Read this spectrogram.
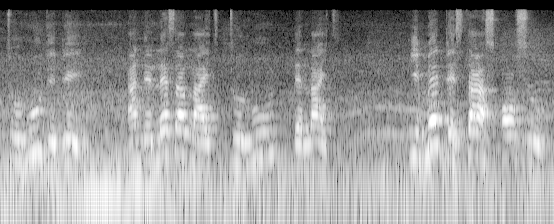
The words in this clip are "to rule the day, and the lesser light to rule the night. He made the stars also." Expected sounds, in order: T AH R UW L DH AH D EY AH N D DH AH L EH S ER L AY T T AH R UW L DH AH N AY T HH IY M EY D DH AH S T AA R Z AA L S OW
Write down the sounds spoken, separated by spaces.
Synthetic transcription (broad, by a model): T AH R UW L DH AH D EY AH N D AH L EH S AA L AY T T AH R UW L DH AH L AY T HH IY M EY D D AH S T AA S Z AA L S OW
